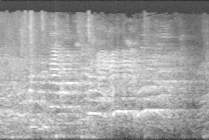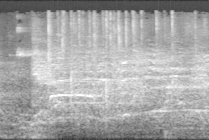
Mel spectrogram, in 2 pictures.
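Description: Basketball game in a gymnasium: the ball bouncing on the hardwood court amid indistinct voices of players and spectators, echoing in the hall.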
